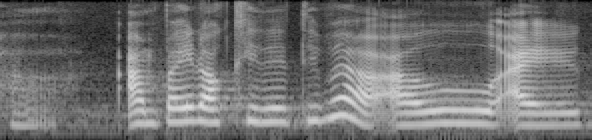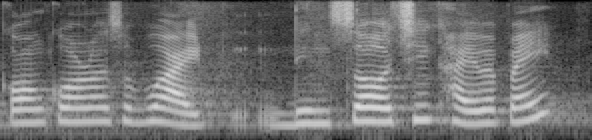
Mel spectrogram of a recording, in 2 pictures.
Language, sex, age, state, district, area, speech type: Odia, female, 30-45, Odisha, Dhenkanal, rural, spontaneous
